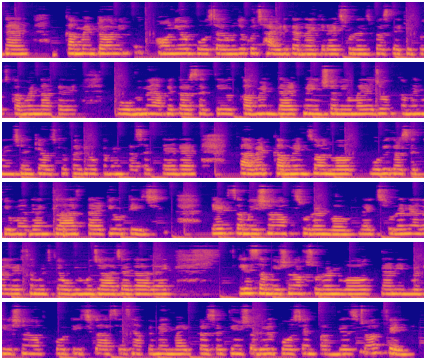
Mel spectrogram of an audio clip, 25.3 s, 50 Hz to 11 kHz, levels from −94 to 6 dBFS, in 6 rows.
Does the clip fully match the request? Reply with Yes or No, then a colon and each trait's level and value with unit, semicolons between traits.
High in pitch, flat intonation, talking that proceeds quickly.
No: high, 225 Hz; narrow, 0.7 semitones; average, 115 wpm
